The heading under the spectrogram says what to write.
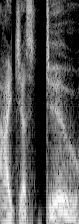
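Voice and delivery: put-on sneering tone in a British accent. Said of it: "in this British sneer".

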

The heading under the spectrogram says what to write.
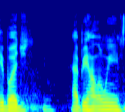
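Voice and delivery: ordinary talk

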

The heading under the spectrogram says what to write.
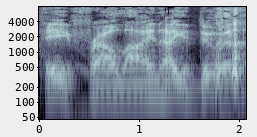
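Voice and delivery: put-on loud, big, slow American accent. Mocking a voiced German character's line: Christoph Gavin with American accent. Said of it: "speaks all of his lines with an American accent".

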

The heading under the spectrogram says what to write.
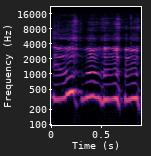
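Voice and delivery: put-on tearful voice. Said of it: "snot bubble popping myself".

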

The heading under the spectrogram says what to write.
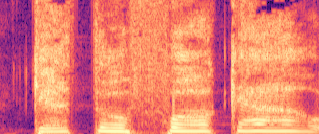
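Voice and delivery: very high, very loud, drawn-out full scream. Recounting a teammate who called an airstrike on them, retelling a top-of-lungs yell. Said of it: "Like at the top of his lungs".

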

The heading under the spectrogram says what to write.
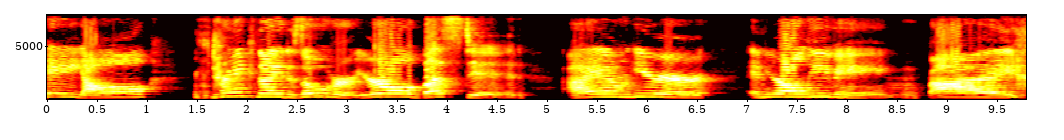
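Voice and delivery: very slow, loud, high, bad American accent, stretched "bye". The speaker mocks a character's speech in a scene, Klaus's bad American accent. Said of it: "Klaus has an American accent here for some reason, and it's really bad".

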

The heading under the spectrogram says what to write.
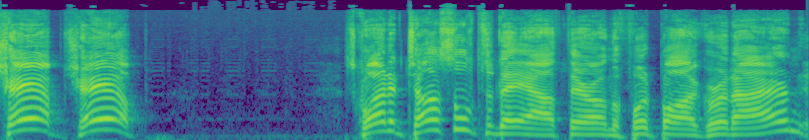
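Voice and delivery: put-on fast, high 1940s old-time broadcaster voice. Retelling a radio character's bit at Patriots press conferences, 1940s broadcaster voice. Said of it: "do this voice of like a 1940s broadcaster".

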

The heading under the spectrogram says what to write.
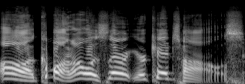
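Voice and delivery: very high, loud put-on voice, pushed out. Describing the movie's ending, quoting George pleading: Jimmy Stewart impression. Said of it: "Who hasn't heard a Jimmy Stewart impression".

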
